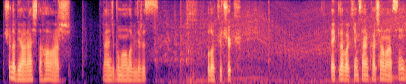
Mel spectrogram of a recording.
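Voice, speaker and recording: A man's voice: fairly low pitch, slight background noise. A young man giving casual commentary over his own gameplay, often exasperated and venting to viewers. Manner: frustrated, exasperated outbursts, rambling to viewers. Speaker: gaming YouTuber.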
